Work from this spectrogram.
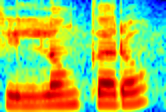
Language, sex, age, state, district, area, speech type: Odia, female, 18-30, Odisha, Kendrapara, urban, spontaneous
